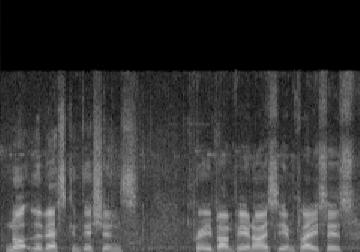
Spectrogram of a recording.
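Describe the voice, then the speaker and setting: A man's voice: sits high, steady tone, moderate pace. A man snowboarding down a slope and commenting casually on an action camera, with short breathless exclamations and self-mocking remarks. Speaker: vlogger snowboarding. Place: outdoors on a ski slope. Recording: loud wind noise on camera mic.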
